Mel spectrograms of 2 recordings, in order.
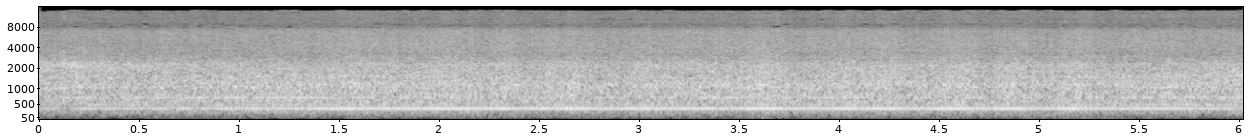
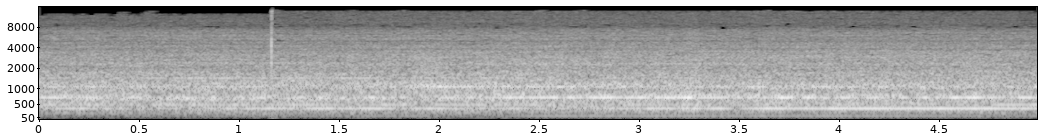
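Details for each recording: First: Pool pump on a VRS/SVRS system set to unprotected mode, about 15 minutes in after earlier failing to prime: loud, steady hum with an even water rush, no gurgling or surging; the pump is primed and running normally. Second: Pool pump on a VRS/SVRS vacuum-release system, running a long time: steady motor hum with hollow airy rush and no water-moving load; pump not priming, system keeps shutting off on "stabilize vacuum too low".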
